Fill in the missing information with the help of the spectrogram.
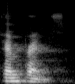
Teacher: Because for you to move your lips from the alveolar ridge where you have the sound to have the formation that will give you the p sound, it will be difficult. So the nasal sound changes to the bilabial nasal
